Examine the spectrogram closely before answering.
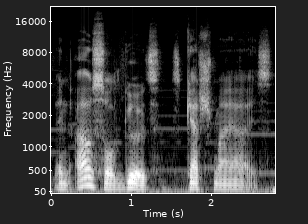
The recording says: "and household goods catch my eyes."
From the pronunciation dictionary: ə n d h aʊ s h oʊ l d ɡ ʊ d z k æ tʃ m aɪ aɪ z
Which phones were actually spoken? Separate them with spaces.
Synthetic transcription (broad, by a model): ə n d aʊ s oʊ l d ɡ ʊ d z k æ tʃ m aɪ aɪ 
